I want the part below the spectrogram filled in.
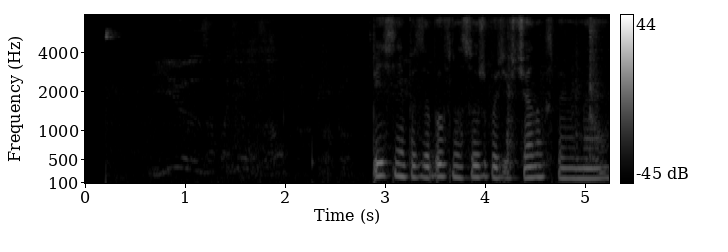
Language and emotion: Russian, neutral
